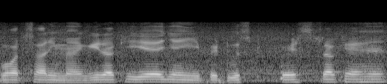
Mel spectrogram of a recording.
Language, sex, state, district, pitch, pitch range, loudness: Hindi, male, Uttar Pradesh, Ghazipur, 110 Hz, 105-120 Hz, -19 LUFS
